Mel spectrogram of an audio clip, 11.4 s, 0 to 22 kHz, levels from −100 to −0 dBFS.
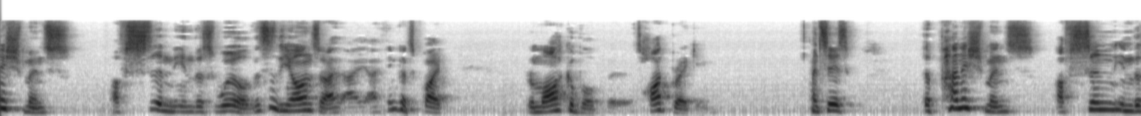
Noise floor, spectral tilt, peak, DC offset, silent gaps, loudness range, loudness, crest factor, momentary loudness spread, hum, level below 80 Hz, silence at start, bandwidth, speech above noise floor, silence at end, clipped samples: -61 dBFS; -1.5 dB/octave; 0 dBFS; under 0.1%; none; 7 LU; -16 LUFS; 20 dB; 16 LU; none; -80 dBFS; 0 s; 10.5 kHz; 43 dB; 0 s; under 0.1%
